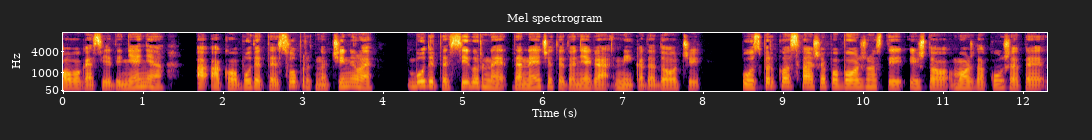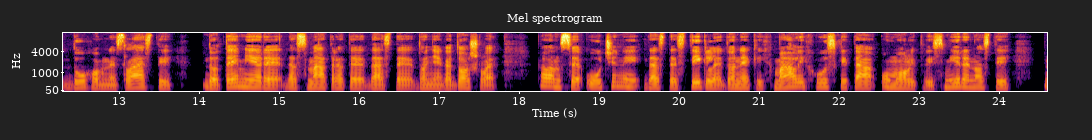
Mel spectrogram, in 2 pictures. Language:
Croatian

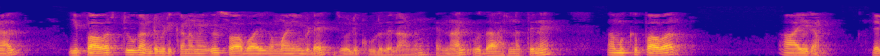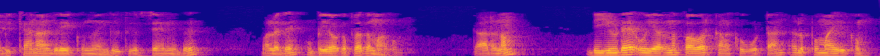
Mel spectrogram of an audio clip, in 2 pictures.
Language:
Malayalam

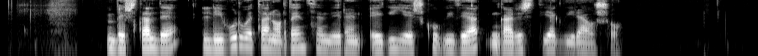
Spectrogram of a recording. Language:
Basque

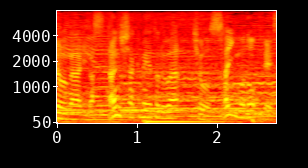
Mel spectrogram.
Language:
Japanese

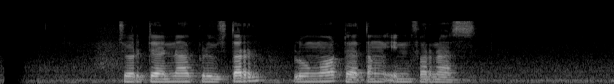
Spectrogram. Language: Javanese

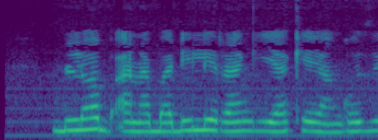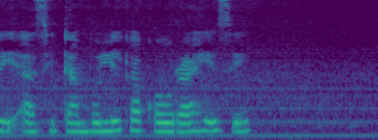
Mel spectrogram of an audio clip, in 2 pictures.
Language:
Swahili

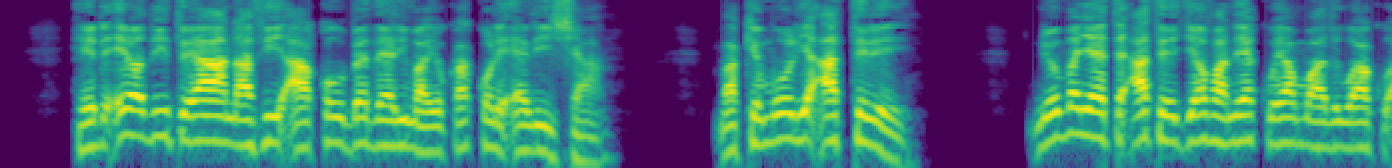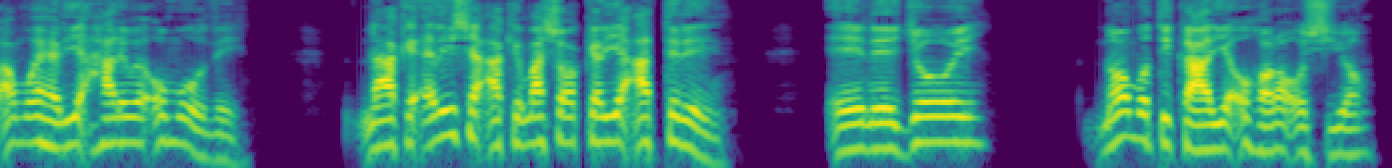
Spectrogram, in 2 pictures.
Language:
Kikuyu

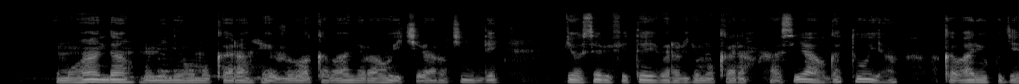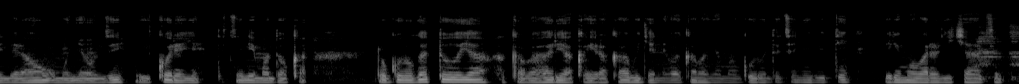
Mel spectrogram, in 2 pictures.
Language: Kinyarwanda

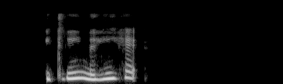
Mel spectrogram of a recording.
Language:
Urdu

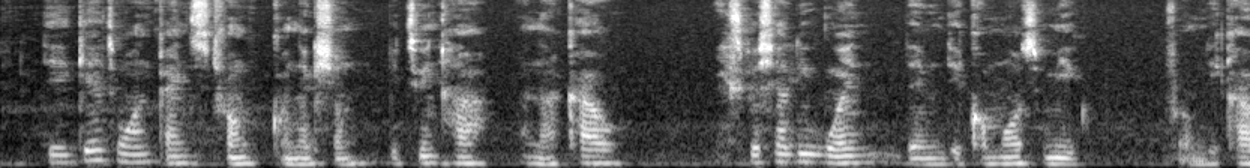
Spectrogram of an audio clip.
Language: Nigerian Pidgin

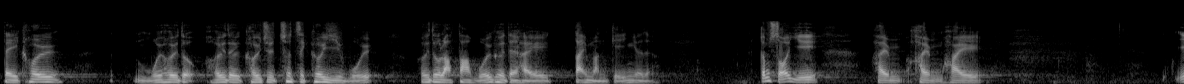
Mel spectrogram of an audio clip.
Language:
Cantonese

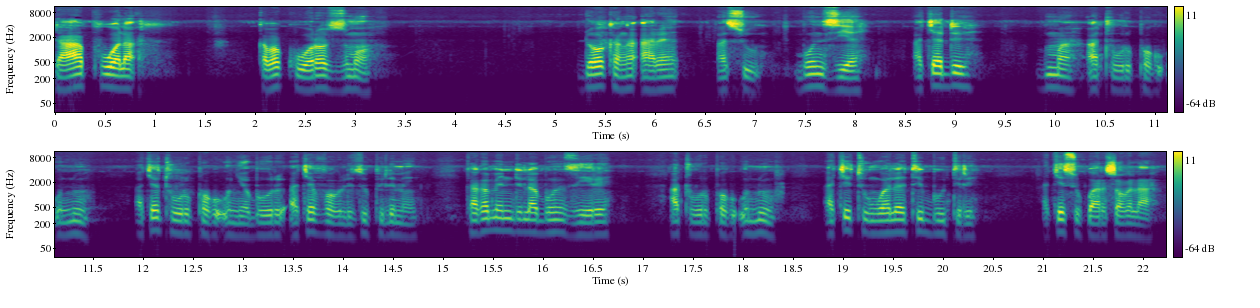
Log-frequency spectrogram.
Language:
Southern Dagaare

